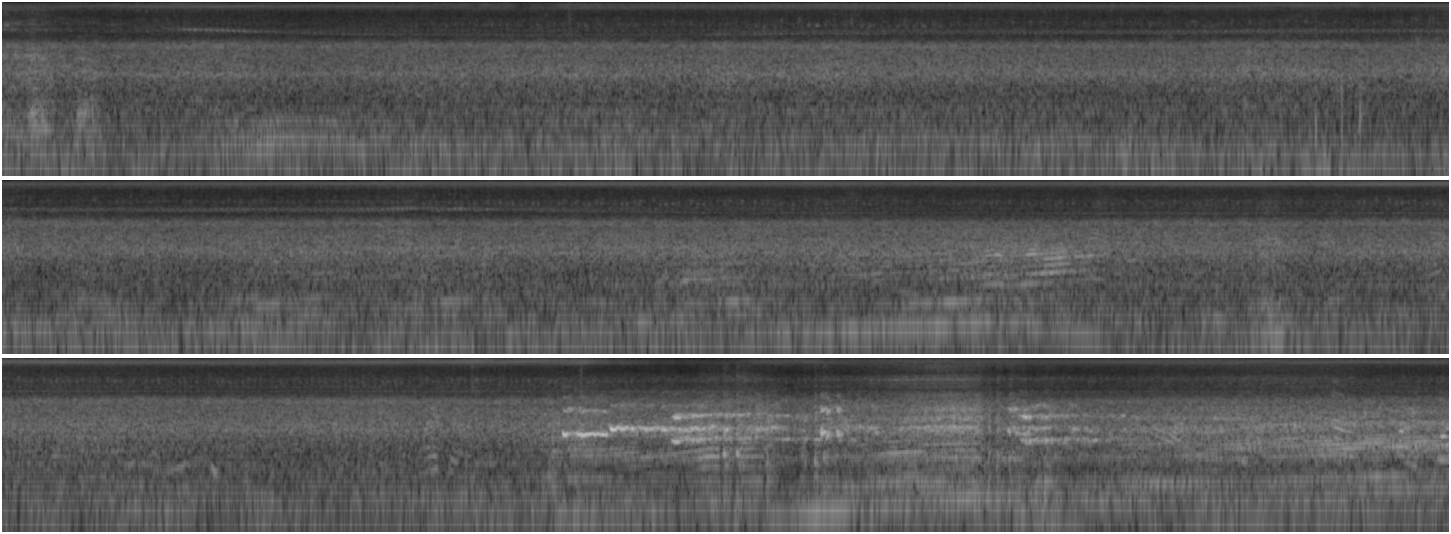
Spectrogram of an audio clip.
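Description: Steady rumble of car engines in slow, packed traffic, with engines revving up and down around the middle. A louder stretch of repeated high revving comes near the end.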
